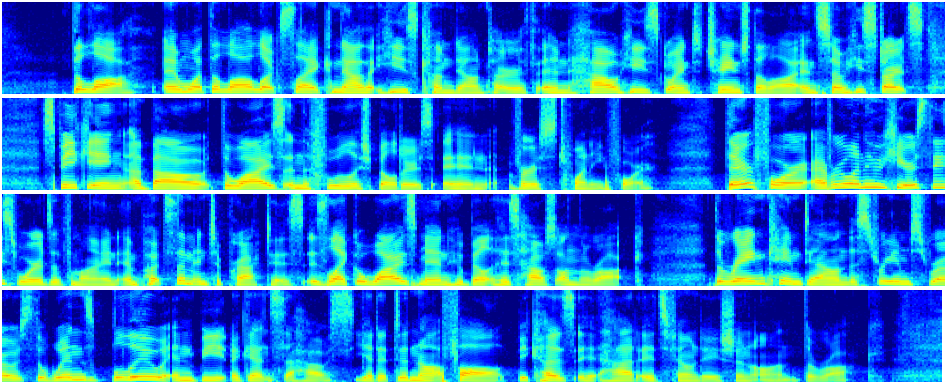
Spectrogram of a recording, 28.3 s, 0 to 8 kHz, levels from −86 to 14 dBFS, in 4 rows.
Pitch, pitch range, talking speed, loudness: 205 Hz, 190-220 Hz, 195 wpm, -20 LUFS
